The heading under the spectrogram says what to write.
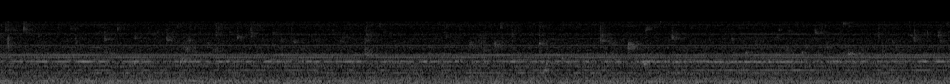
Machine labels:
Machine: pump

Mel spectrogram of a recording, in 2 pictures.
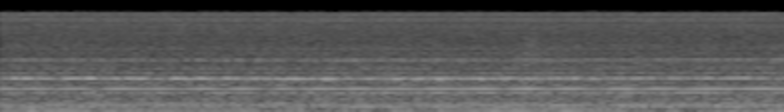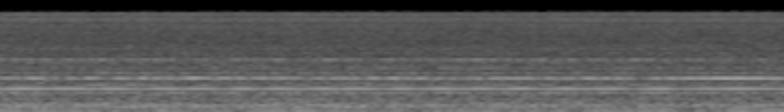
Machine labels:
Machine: fan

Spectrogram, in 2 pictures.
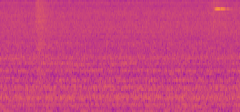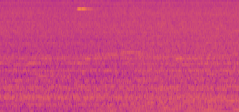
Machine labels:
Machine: fan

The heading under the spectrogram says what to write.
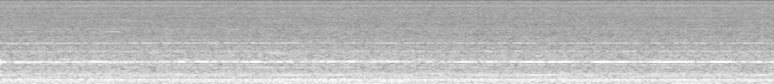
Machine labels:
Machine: pump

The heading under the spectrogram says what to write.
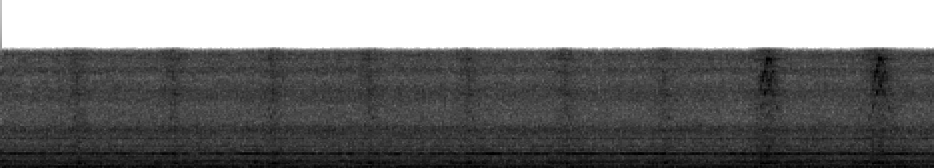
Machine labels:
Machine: slide rail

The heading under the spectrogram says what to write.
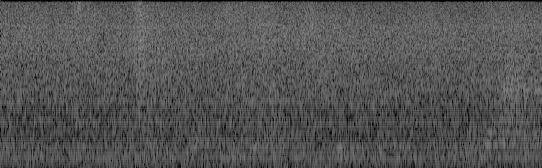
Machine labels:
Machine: pump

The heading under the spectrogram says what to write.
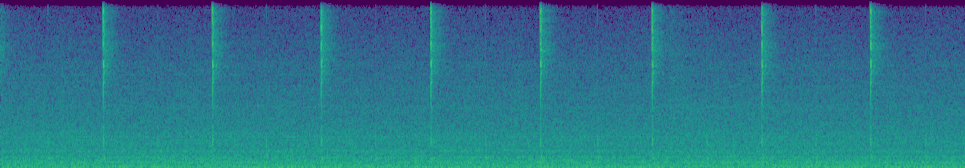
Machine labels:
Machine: valve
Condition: normal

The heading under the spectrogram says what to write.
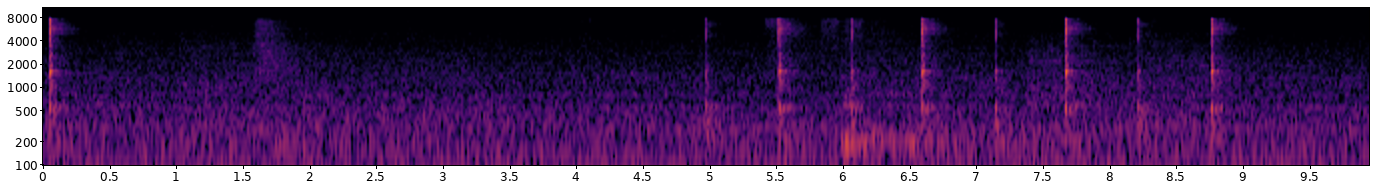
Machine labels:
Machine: valve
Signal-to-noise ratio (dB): 6 dB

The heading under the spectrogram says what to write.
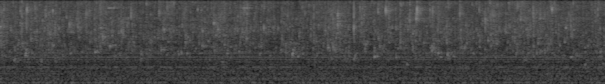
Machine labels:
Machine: pump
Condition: normal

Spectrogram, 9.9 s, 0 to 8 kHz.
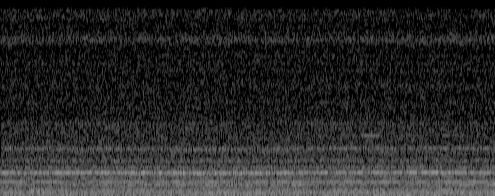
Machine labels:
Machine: fan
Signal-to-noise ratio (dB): 0 dB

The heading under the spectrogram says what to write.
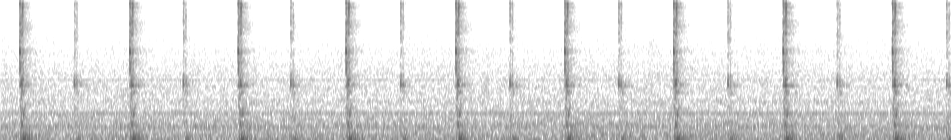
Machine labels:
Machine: valve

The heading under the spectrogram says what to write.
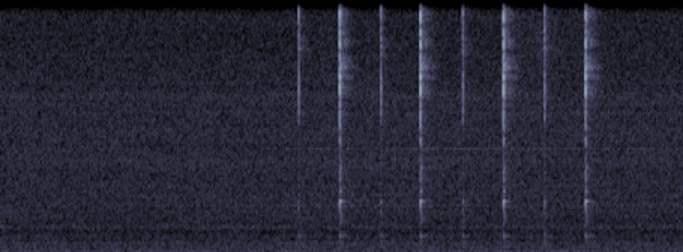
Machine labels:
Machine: valve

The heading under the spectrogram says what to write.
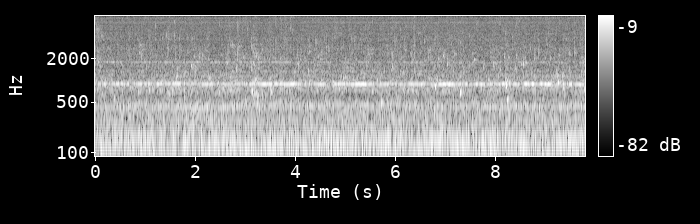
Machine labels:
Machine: pump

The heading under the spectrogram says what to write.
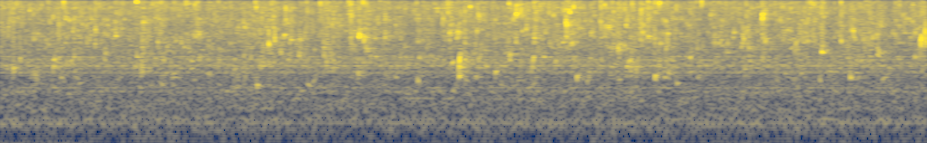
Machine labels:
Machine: pump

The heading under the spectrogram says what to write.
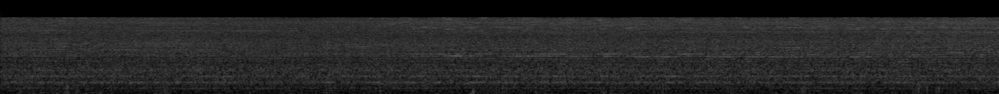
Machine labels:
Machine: fan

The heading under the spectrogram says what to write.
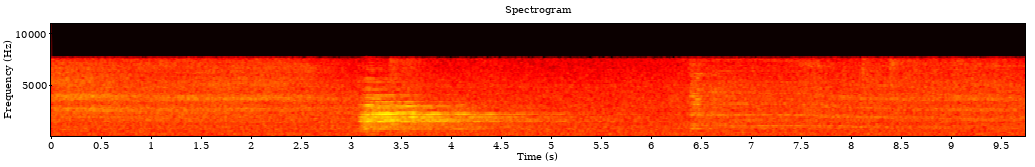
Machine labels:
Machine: fan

